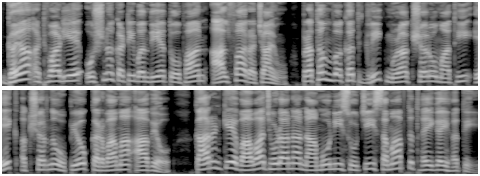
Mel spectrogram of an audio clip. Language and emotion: Gujarati, neutral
